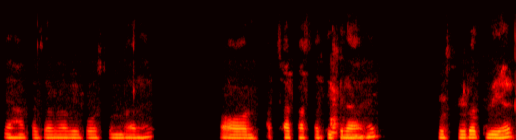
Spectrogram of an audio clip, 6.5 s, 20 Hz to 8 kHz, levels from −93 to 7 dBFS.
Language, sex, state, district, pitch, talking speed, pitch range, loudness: Hindi, female, Bihar, Purnia, 180 Hz, 160 wpm, 180-185 Hz, -37 LUFS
